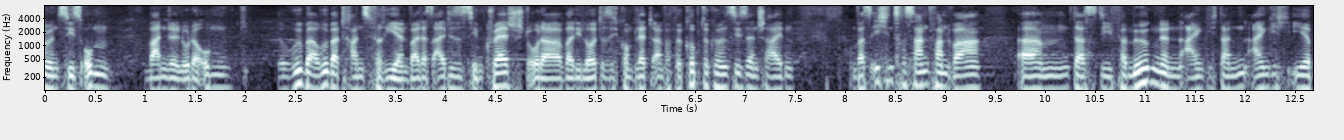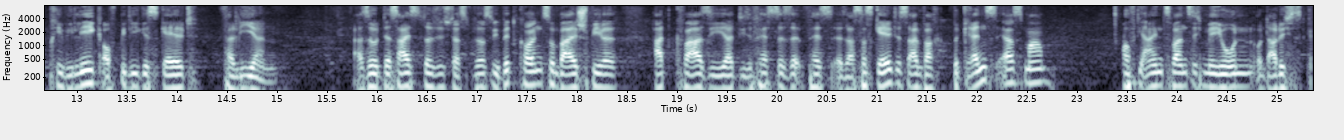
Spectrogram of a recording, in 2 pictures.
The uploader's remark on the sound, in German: Live auf der Bühne in Bild und Ton auf dem 34C3 hier in Leipzig Ende vergangenen Jahres aufgenommen. Nun scheint die Postproduktion der Aufnahmen vom 34C3 abgeschlossen.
